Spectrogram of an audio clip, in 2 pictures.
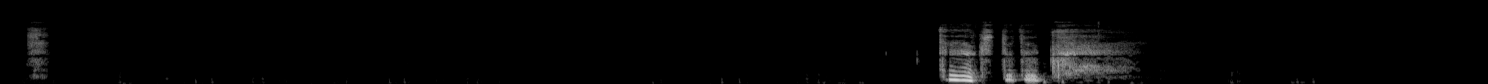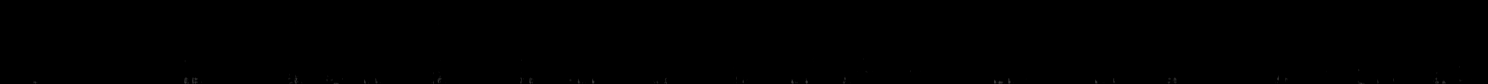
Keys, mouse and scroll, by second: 1.2 click, 1.8 i, 3.3 click, 3.8 i, 6.6 click, 7.2 i, 10.3 click, 10.3 i, 12.2 click, 12.9 i, 17.7 click, 18.5 i, 20.1 click, 20.5 i, 22.3 click, 22.7 i, 24.7 i, 27.6 click, 27.6 i, 28.5 i.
